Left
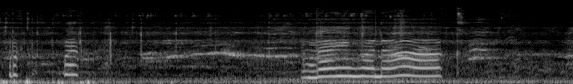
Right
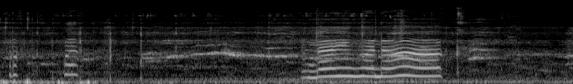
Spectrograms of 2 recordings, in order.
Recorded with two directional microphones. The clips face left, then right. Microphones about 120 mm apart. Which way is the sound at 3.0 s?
35° left (ahead or behind).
